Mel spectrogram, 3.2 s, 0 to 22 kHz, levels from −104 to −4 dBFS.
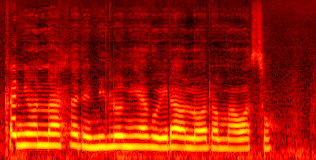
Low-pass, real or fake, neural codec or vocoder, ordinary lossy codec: none; fake; codec, 44.1 kHz, 3.4 kbps, Pupu-Codec; none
